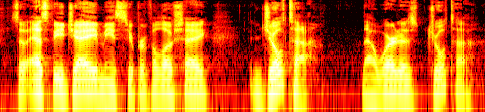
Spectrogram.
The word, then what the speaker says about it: jota: svj means super velocity jolta now where does jolta jota come from j-o-t-a well apparently that's how you pronounce the letter j in italian but where did that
